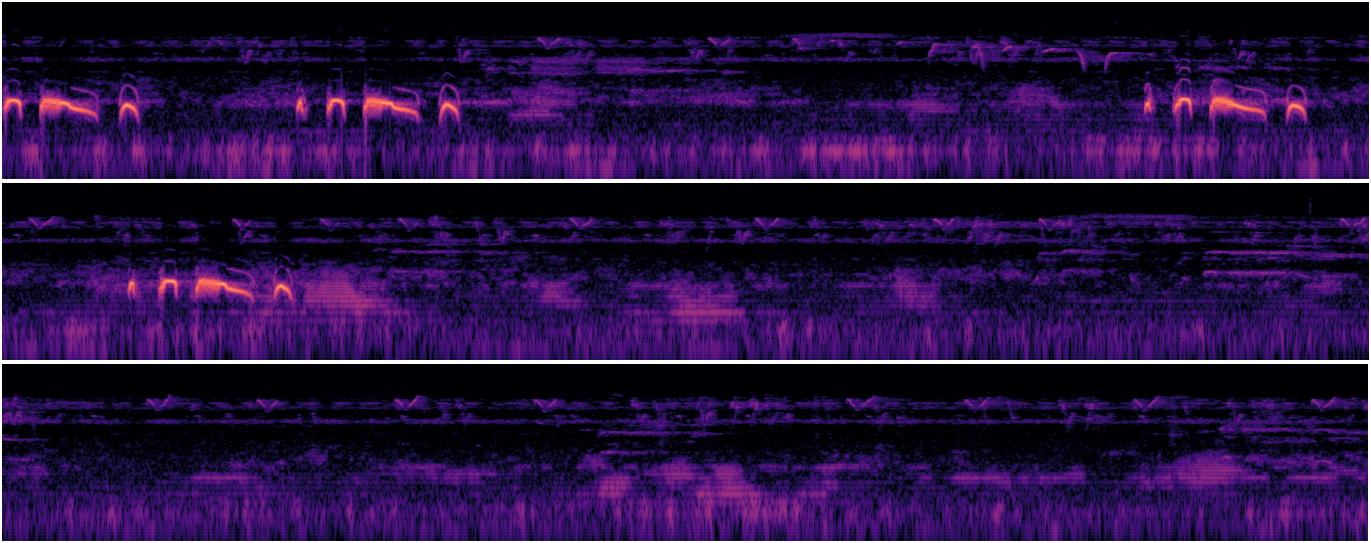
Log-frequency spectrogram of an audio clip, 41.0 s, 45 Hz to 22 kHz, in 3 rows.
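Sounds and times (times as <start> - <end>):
doves cooing: 0.0 - 1.5, 2.8 - 5.4, 11.4 - 13.2, 14.9 - 18.3.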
